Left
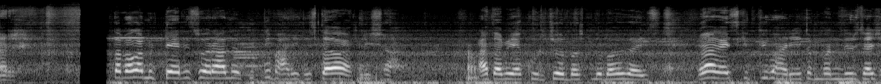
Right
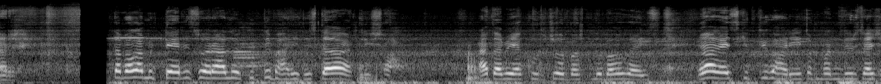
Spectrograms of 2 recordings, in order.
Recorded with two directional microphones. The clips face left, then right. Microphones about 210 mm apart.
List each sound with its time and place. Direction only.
1.1 s speech: 10° right (ahead or behind)
5.5 s speech: 15° left (ahead or behind)
7.0 s speech: centre (ahead or behind)
8.4 s a woman's voice: 50° left (ahead or behind)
